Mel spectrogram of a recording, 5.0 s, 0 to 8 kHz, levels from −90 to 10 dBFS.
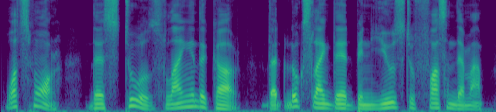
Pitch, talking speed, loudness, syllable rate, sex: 115 Hz, 220 wpm, -20 LUFS, 4.9 syllables/s, male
